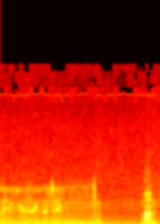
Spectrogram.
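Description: Helicopter in flight: a steady rumble of engine and rotor that fades out a little over a second in. A man's narrating voice begins near the end.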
